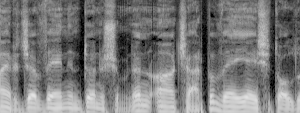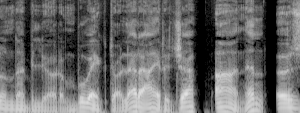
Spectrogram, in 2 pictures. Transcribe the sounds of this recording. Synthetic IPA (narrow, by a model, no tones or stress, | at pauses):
ajɾɯd͡ʒaveːnind̪ø̞nyʃy̰my̰nynaːt͡ʃʰa̰ɾpʰɯvɛjeeʃit̪ʰo̞lˠd̪uːnd̪abilʲijo̞̰ɾṵmbuvɛc̚t̪ʰø̞̰ɾlʲæɾajɾɯd͡ʒa | aːnɯnøz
